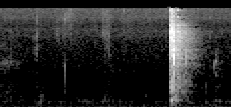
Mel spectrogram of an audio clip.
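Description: A single sharp slap near the end as a paper scratch-off lottery ticket is laid down onto a granite countertop, dying away quickly; otherwise quiet room tone.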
